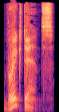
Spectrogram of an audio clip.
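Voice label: "break dance", British English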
